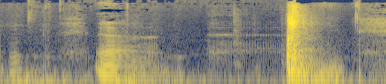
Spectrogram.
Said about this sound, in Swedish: Stänger du dörren?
